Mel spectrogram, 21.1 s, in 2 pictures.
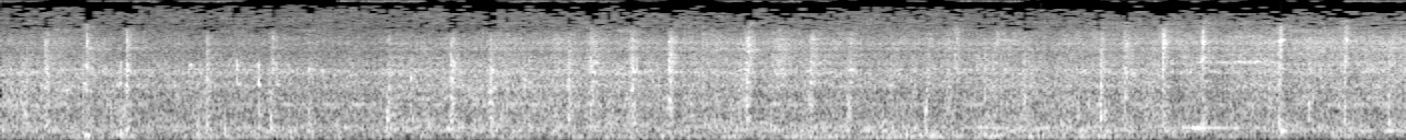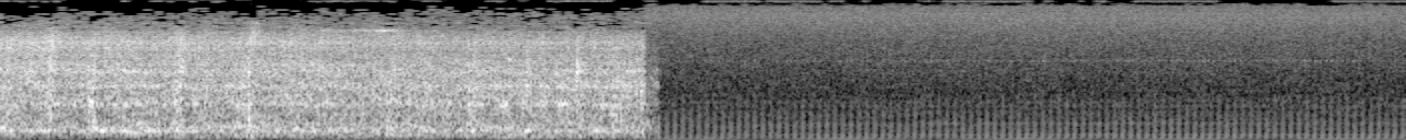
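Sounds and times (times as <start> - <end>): train carriage rumbling: 0.0 - 15.5.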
